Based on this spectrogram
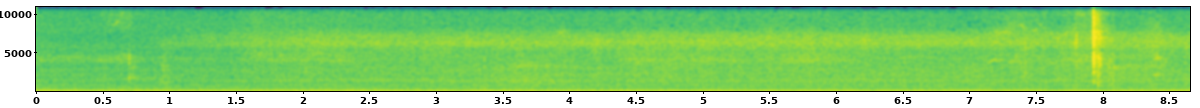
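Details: Takagi tankless water heaters cycling through modulation stages after altitude DIP switch raised fan speed 6%: steady deep hum with low vibration, no pitch change; low-speed fan drone, slightly quieter after change, cause suspected.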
